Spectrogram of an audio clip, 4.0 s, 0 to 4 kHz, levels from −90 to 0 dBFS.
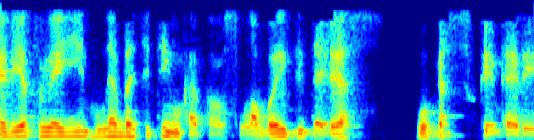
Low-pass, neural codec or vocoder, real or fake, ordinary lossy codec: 3.6 kHz; codec, 16 kHz, 1 kbps, X-Codec, HuBERT features, trained on general audio; fake; MP3, 32 kbps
